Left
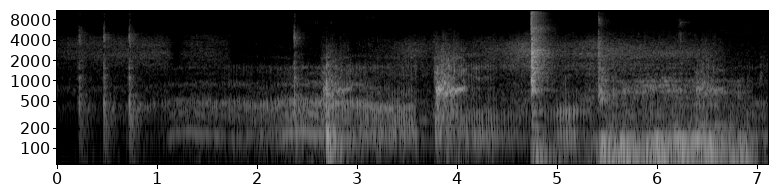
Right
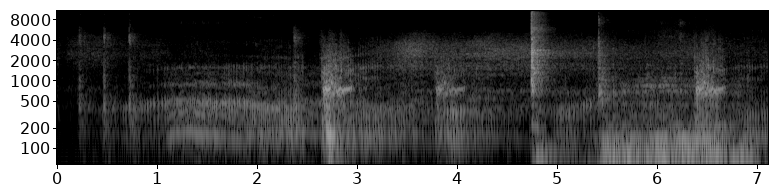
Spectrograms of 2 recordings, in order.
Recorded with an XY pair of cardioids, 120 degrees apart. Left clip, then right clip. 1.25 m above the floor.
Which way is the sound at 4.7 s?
25° left.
